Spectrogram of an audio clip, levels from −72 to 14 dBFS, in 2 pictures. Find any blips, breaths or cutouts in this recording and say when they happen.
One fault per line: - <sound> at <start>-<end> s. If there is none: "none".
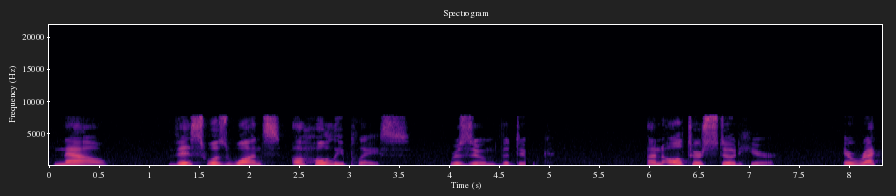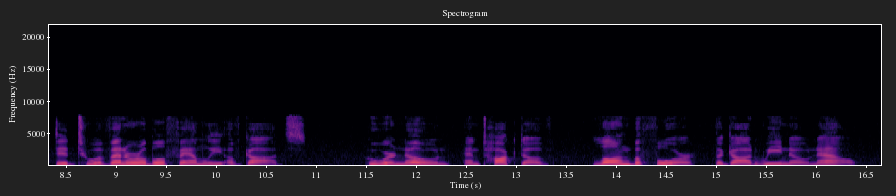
- dropout at 4.8-4.9 s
